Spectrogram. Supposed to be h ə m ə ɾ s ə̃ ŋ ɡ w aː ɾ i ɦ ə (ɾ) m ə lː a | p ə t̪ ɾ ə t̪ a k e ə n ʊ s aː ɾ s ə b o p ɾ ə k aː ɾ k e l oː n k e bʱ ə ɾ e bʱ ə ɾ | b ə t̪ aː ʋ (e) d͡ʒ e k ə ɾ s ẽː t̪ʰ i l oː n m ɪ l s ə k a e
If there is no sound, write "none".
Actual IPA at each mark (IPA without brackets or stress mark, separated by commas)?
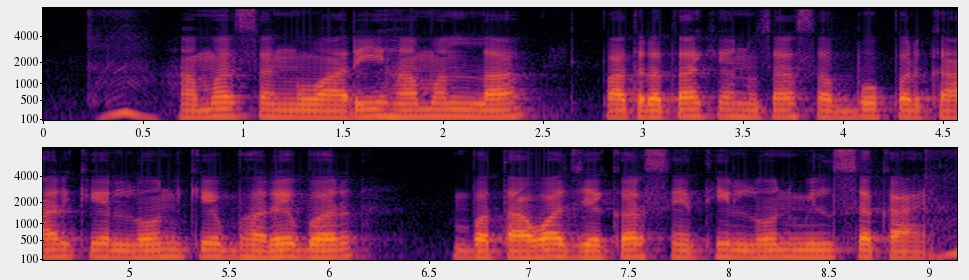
none, a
